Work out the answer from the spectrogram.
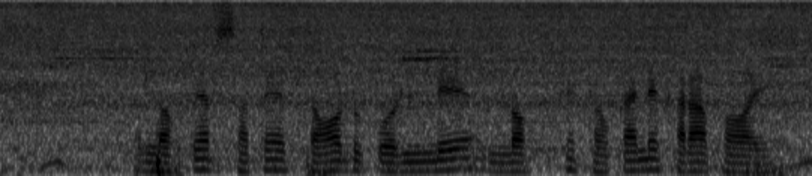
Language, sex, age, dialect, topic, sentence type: Bengali, male, 25-30, Jharkhandi, banking, statement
